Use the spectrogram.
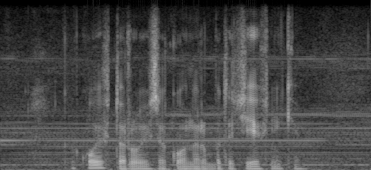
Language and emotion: Russian, sad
